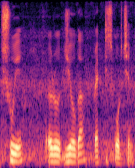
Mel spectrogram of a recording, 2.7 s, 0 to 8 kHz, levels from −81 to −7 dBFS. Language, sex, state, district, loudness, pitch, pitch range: Bengali, male, West Bengal, Jhargram, -14 LUFS, 125 Hz, 120-135 Hz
